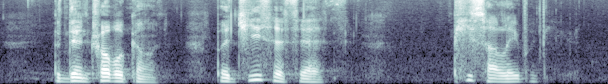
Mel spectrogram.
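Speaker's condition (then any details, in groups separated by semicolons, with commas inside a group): Cerebral palsy; lifelong disability since youth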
